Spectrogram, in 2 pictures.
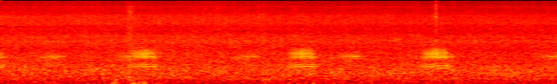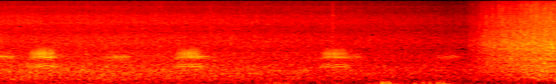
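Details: Frog calling at night by a flowing creek in a remote desert canyon, recorded close up: a steady run of short, reedy croaks about once a second, ending in a loud rushing burst of noise.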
